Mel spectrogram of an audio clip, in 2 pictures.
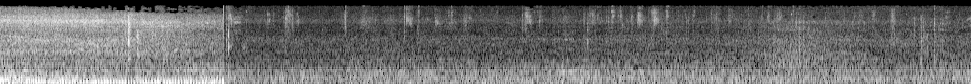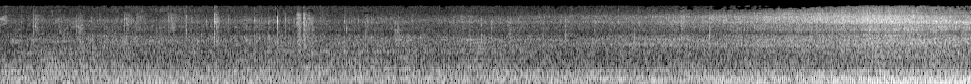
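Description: A motorcycle engine rumbles nearby.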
